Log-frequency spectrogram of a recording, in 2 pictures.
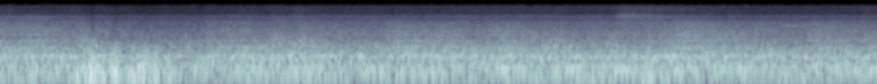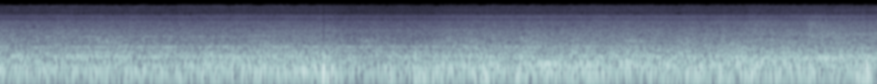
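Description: Steady hum and rumble of an MRT train at the station, with a steady tone running through it.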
